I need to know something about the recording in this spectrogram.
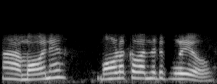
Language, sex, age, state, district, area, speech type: Malayalam, female, 45-60, Kerala, Thiruvananthapuram, urban, conversation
